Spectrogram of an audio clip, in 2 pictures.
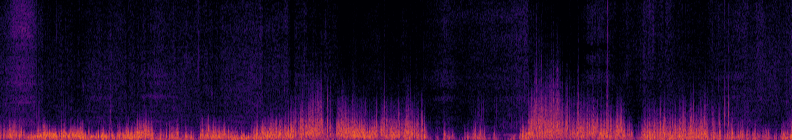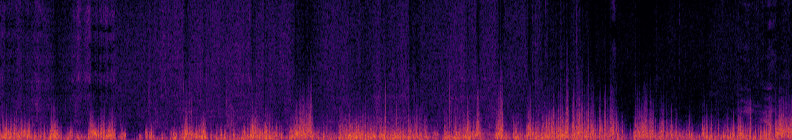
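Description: Strong wind buffeting the camera's microphone in uneven gusts, with a short lull about six and a half seconds in.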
